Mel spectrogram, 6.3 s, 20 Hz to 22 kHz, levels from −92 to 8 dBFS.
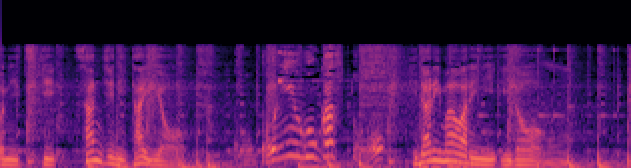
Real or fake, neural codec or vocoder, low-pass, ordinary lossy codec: real; none; 7.2 kHz; MP3, 64 kbps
